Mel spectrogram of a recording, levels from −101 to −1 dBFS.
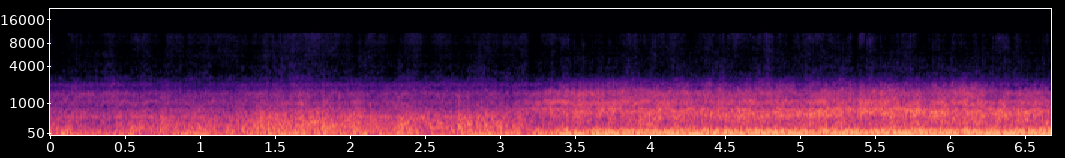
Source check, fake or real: fake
